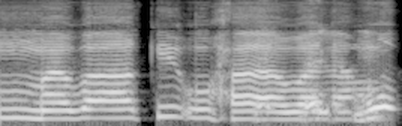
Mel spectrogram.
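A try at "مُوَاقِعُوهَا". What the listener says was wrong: مواقع پیش ہے وہ خط میں گول ہوٹ کر کے پڑھنا مواقع ہوا نہیں ہے وہ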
